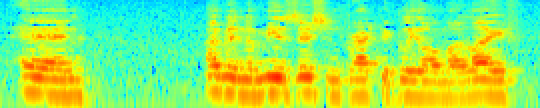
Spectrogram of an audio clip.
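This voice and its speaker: A man with an American accent speaks at a fairly high pitch, somewhat breathy. His tone is dark and mellow, his intonation monotone and flat. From northern US, Philadelphia and New York. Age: 80s+. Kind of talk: oral history interview.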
